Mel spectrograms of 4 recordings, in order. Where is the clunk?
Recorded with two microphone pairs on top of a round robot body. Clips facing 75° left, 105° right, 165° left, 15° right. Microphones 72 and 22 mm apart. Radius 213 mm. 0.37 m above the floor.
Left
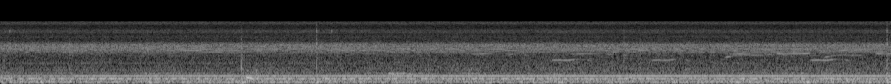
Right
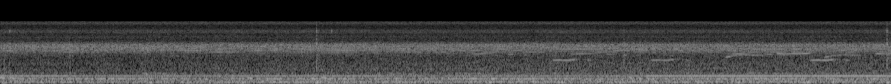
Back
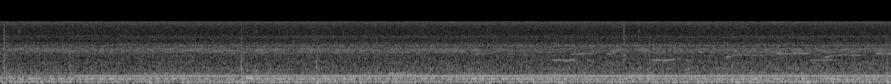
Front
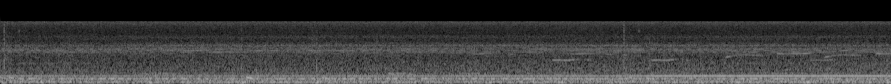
I don't hear a clunk.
